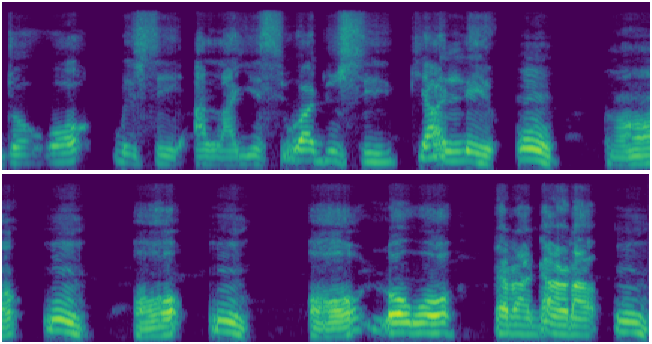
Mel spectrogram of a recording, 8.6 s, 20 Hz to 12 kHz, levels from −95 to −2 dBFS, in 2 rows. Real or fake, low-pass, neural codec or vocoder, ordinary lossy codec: fake; 9.9 kHz; vocoder, 22.05 kHz, 80 mel bands, WaveNeXt; none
